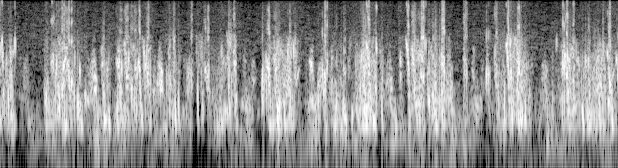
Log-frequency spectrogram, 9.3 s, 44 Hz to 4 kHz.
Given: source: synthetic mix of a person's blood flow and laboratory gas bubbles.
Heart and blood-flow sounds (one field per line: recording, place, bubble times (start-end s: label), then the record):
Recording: Doppler ultrasound of blood flow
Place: precordium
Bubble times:
0.00-0.26 s: bubbles
0.64-1.31 s: bubbles
1.49-1.67 s: bubbles
1.71-2.30 s: bubbles
2.46-2.72 s: bubbles
2.78-2.90 s: bubbles
2.92-3.58 s: bubbles
3.90-4.52 s: bubbles
4.74-5.76 s: bubbles
5.96-6.76 s: bubbles
6.93-7.03 s: bubbles
7.25-7.98 s: bubbles
8.25-9.28 s: bubbles
From the record:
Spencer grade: 4 (maximum detectable bubble signal sounding continuously throughout systole and diastole of every cardiac period, and overriding the amplitude of the normal cardiac signals)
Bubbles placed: only in the low amplitude regions of the cardiac cycle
